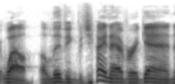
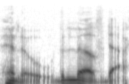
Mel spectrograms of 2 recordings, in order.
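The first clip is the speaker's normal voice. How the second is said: deep, soft, breathy, sexy late-night radio DJ voice; 3 semitones lower, 9 dB quieter than usual. Podcaster explaining his intro by doing a midnight radio dj, deep, sexy late-night dj voice.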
